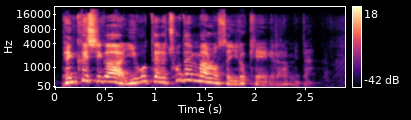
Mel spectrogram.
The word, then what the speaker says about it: 뱅크시: 그거 영어 영국식 발음으로 얘기하면 돼. 그대로. 비슷해요. 비슷해요. 아 뱅크씨 성공.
